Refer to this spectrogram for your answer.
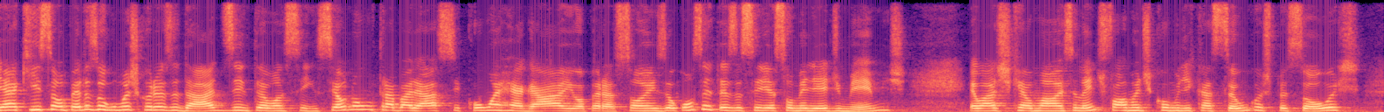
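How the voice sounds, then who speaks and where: In a Pará accent, a woman speaks at a high pitch with ordinary pitch variation. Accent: Pará accent, drawn-out S. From Brazil, Pará (northern Brazil). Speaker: HR professional, meetup speaker. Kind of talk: conference talk. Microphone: audio problems in much of the video.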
